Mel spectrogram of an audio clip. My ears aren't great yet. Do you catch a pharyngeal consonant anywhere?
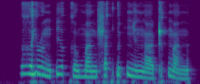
no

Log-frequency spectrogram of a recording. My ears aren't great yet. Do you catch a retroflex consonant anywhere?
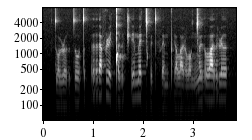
yes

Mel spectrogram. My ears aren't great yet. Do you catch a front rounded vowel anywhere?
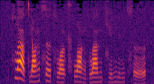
yes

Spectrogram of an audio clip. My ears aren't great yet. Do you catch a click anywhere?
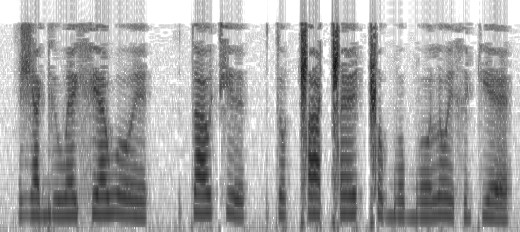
yes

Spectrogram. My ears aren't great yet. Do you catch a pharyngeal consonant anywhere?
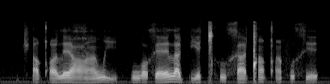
yes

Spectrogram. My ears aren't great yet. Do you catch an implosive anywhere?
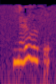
no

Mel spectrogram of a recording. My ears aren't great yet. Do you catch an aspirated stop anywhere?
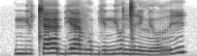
yes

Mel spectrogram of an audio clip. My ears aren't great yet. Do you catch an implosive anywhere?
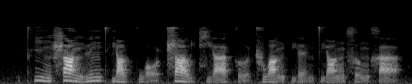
no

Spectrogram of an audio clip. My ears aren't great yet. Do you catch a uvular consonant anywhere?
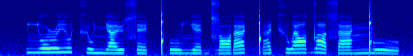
no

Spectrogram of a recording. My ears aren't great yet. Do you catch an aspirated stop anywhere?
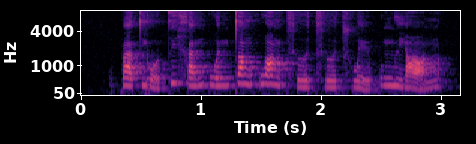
yes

